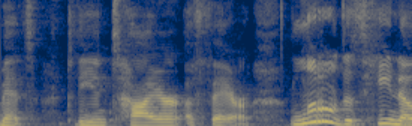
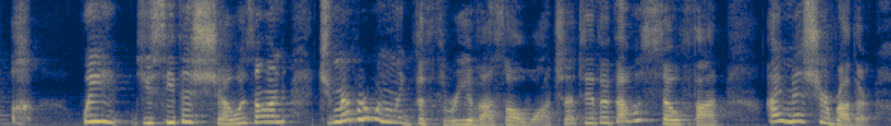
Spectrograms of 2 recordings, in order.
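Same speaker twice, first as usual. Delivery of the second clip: bright, much higher, gushy excitement; gushing; 6 semitones higher than usual. Retold or imitated. Baiting her boyfriend with fake nostalgic gushing. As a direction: gush like it's the best memory ever. Gushing about his brother on purpose.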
